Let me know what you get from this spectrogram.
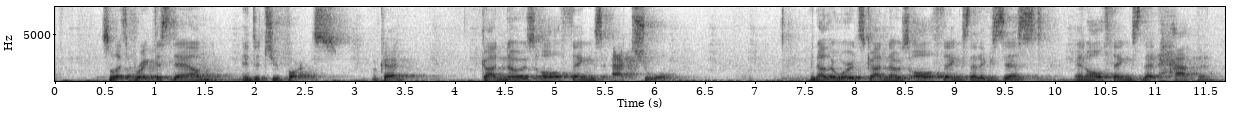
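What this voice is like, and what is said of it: Noticeable non-native accent. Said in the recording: “my apology for my accent. It comes out when I'm nervous and stressed”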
